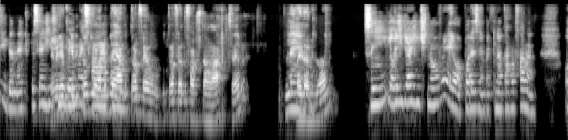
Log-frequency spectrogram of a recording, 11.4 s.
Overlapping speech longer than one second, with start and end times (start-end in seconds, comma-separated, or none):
1.0-2.9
